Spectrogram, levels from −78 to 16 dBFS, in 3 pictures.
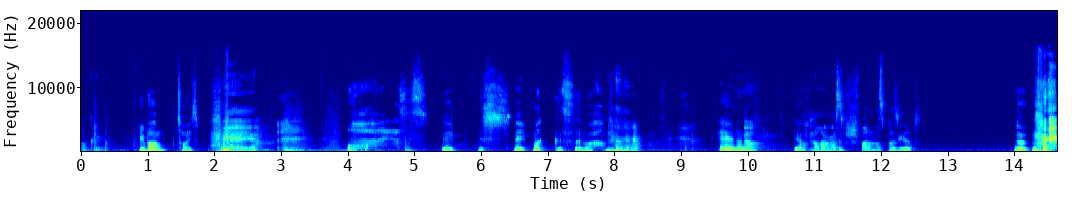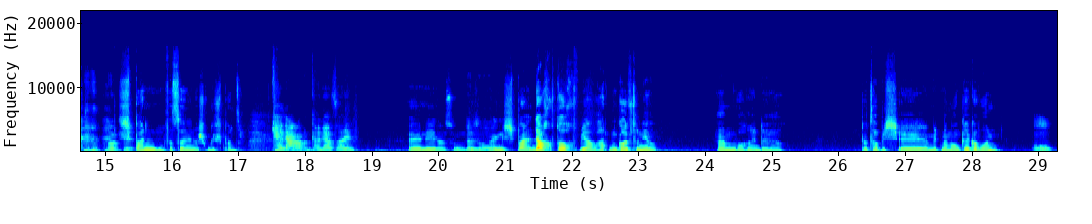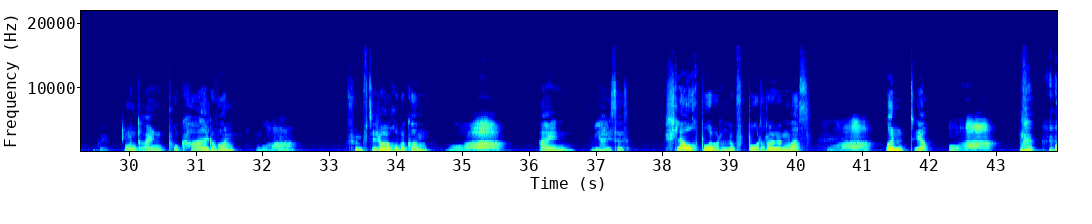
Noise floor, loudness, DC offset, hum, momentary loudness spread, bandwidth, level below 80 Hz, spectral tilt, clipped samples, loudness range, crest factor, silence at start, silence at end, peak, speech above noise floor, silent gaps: -63 dBFS; -31 LUFS; under 0.1%; none; 19 LU; 16.5 kHz; -62 dBFS; -4.5 dB/octave; under 0.1%; 12 LU; 28 dB; 0 s; 0 s; -4 dBFS; 32 dB; none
